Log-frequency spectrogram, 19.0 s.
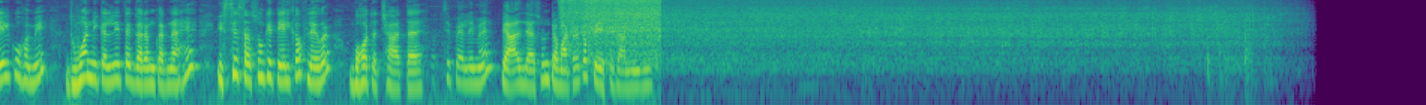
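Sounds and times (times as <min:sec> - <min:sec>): paste sizzling in hot oil: 0:07.4 - 0:17.6.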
